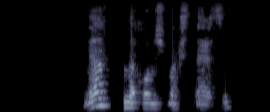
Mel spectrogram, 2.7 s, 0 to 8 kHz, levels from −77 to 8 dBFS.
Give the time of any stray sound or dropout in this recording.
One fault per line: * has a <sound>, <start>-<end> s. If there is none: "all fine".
* has a dropout, 1.1-1.2 s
